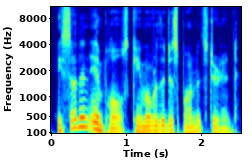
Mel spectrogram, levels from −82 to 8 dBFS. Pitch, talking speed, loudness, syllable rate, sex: 130 Hz, 190 wpm, -18 LUFS, 6.4 syllables/s, male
